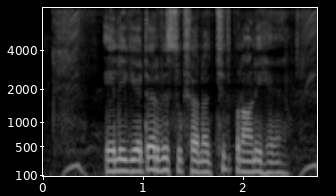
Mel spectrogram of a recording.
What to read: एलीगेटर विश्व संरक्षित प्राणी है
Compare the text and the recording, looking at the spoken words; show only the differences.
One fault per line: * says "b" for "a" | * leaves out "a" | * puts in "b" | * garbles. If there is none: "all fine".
all fine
